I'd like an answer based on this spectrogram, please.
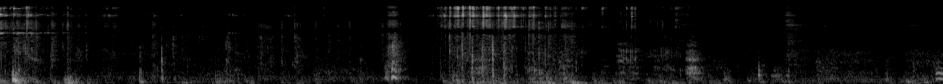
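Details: Staffordshire bull terrier indoors in a small room, vocalising to get its owner's attention: short scattered grumbling, whiny bursts with a louder run of noisy vocal sounds midway, then quieter murmurs, as a woman speaks to it.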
